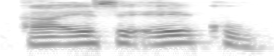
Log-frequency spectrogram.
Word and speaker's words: ASEQ: Entonces para eso se escribe ASEQ, A-S-E-Q, como en las siglas Alpha Sequence.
